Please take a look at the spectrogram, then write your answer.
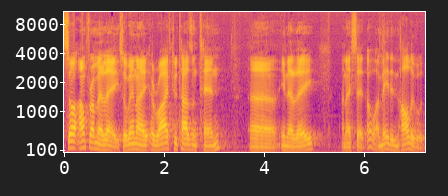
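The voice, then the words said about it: Non-native English accent. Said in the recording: “accent, everything is weird ... speak better, better English”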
